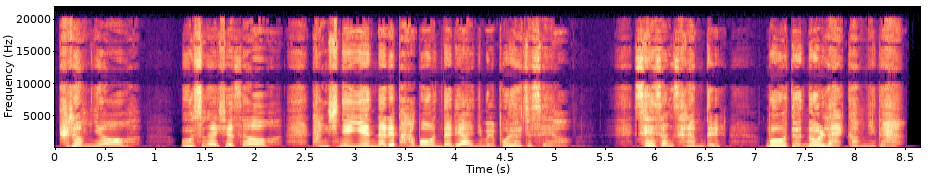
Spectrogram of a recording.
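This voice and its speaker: A woman playing a gentle, determined young princess in a children's folktale, with polite, formal speech. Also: high voice, normal speed, no echo, clean studio sound, close to an everyday voice. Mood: encouraging. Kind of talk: children's animated folktale acting.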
